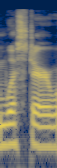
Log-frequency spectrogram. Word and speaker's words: Worcester: And isn't Worcester spelled like Worcestershire? – Yeah. – Yes. Not Worcestershire. That's the sauce.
